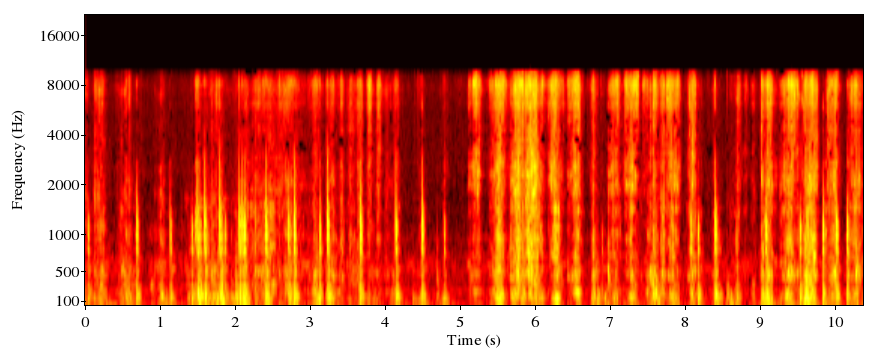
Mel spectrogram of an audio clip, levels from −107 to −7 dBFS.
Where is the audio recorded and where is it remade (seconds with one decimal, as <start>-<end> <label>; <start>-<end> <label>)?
0.0-2.5 recorded; 2.5-4.2 remade; 4.2-10.4 recorded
